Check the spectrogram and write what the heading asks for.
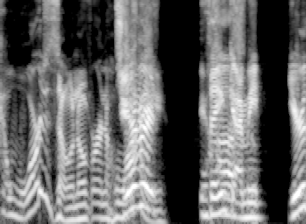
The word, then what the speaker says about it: Hawaii: and now i know i keep saying hawaii because over there they pronounce their w's as v's right that weird right so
